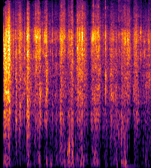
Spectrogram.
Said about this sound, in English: I just ripped that fucking paper up.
